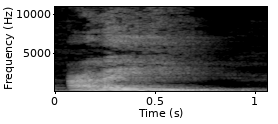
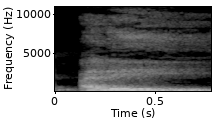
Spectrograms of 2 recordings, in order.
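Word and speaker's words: عليه: tidak ditahsin ini biasanya kalau orang santai bacanya pasti alai alaihi ya kan Alaihi Harusnya harusnya dia jelas lamnya a ynya dia disukun maka alai Lai coba Ikuti saya Lai la Alaihi Alaihi nah seperti itu lanjut sikit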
